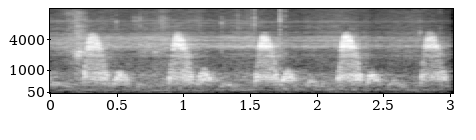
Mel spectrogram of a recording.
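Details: Regular whooshing pulses, about 94 a minute, each a sharp surge then a softer second sound, handheld Doppler with gel over dorsalis pedis/posterior tibial artery of a rested supine patient during ankle-brachial index measurement: normal arterial signal.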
